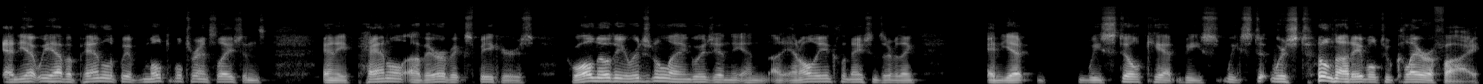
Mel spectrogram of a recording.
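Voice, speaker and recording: A man's voice: mid-range voice, normal speed. A man hosting a casual interview, thinking aloud as he talks and often repeating words mid-sentence. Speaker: host.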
